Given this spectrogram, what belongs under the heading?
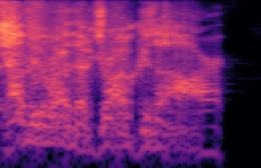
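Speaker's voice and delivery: loud, rough superhero growl. Two speakers riffing on Batman impressions; one tries Clint Eastwood as Batman. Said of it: "Clint Eastwood as Batman".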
